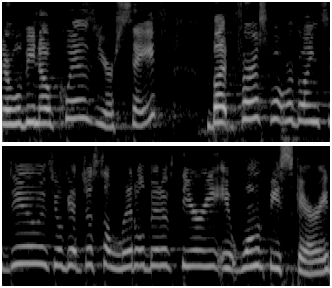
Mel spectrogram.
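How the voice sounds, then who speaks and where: A woman speaks loudly in an animated tone, her extremely high pitch showing ordinary variation. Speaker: professor, archaeologist. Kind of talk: lecture.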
